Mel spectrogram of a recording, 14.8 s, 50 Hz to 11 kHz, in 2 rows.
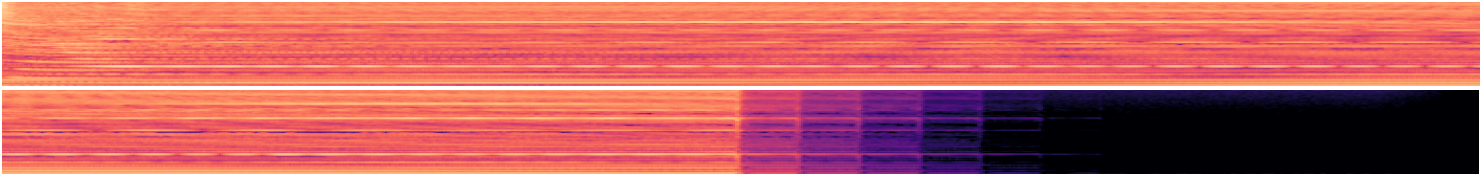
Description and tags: Leading Dirtyness - G#2
This is a sample from my Q Rack hardware synth. It is part of the "Q multi 009: Leading Dirtyness" sample pack. The sound is on the key in the name of the file. A hard, harsh lead sound.
multi-sample, synth, electronic, harsh, lead, hard, waldorf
